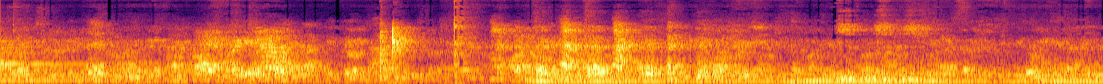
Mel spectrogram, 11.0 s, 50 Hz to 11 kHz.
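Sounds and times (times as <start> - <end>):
room chatter: 0.0 - 11.0.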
